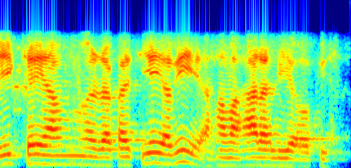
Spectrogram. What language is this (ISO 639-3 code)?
mai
